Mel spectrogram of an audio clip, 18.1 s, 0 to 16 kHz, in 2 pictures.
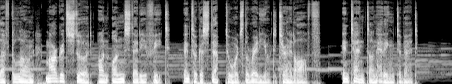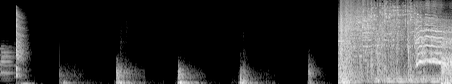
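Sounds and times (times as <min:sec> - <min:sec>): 
speech: 0:00.0 - 0:08.4
window pane glass smashing: 0:15.8 - 0:18.0.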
